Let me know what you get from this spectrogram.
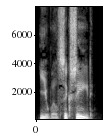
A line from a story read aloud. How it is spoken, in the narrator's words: said the Lord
